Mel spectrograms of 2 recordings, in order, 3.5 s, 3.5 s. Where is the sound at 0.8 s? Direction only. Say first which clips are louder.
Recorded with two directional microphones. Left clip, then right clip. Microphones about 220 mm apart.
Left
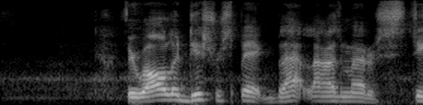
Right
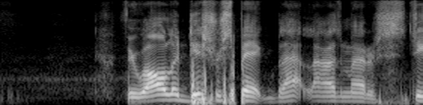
Right 11 dB; 45° right (ahead or behind).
